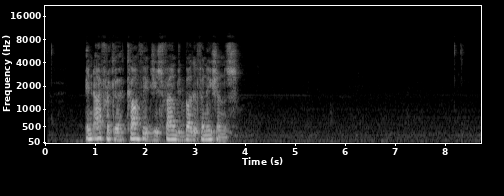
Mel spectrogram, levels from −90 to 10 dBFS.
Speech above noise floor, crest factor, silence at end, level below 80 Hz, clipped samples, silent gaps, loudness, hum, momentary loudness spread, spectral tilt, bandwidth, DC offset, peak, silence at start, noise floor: 44 dB; 20 dB; 4.9 s; -60 dBFS; under 0.1%; none; -23 LUFS; none; 8 LU; -7 dB/octave; 7.6 kHz; under 0.1%; -6 dBFS; 0.8 s; -66 dBFS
